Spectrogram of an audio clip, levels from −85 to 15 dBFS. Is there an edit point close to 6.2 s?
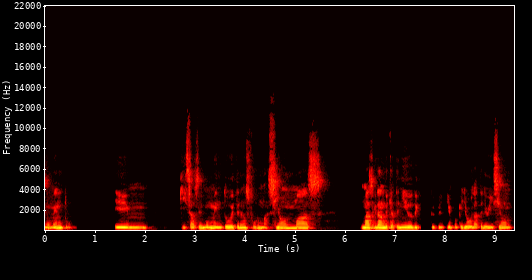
no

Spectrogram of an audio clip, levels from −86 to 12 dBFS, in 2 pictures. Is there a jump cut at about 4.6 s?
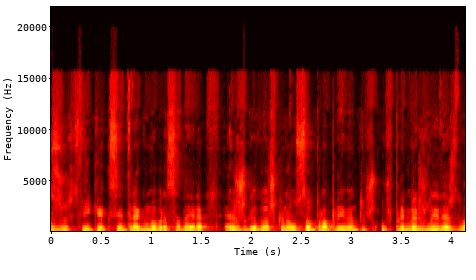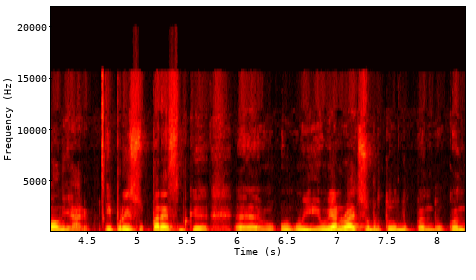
yes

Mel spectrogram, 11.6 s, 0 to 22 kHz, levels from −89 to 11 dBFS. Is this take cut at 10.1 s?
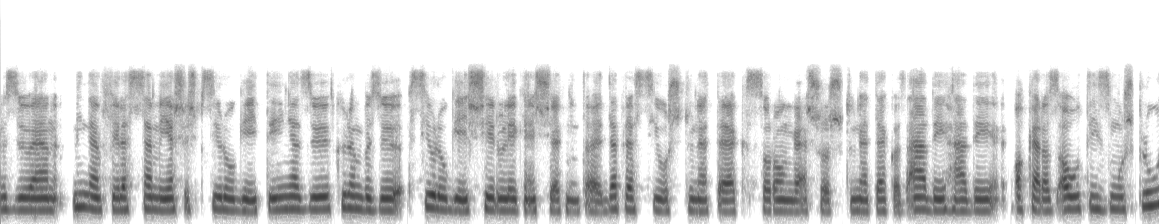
yes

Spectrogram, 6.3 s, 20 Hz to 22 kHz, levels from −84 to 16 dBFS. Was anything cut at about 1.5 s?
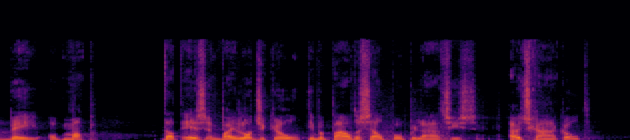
yes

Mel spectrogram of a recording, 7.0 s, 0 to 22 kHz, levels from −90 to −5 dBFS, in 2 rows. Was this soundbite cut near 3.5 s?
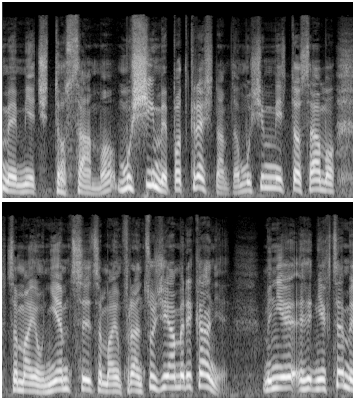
no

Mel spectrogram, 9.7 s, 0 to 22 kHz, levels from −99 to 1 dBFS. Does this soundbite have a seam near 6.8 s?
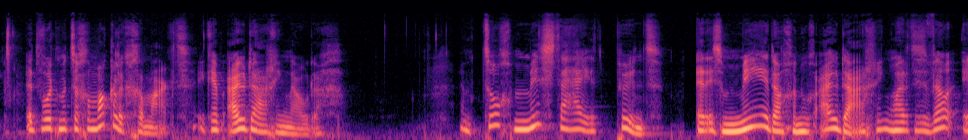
yes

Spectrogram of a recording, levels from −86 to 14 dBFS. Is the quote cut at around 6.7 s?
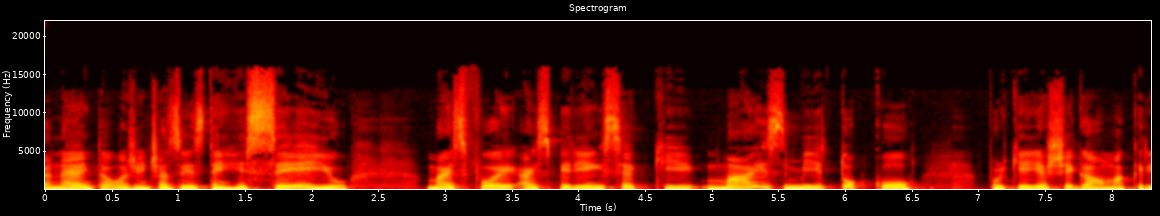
no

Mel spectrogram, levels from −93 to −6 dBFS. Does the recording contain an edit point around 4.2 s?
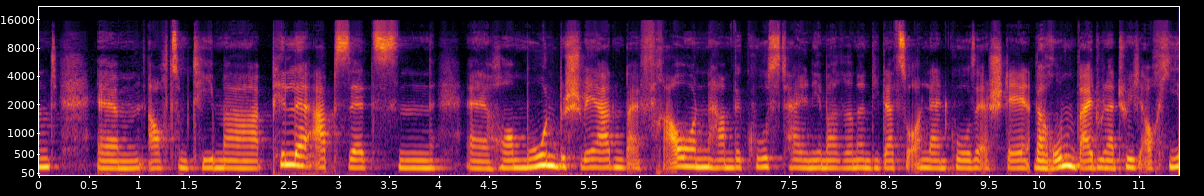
no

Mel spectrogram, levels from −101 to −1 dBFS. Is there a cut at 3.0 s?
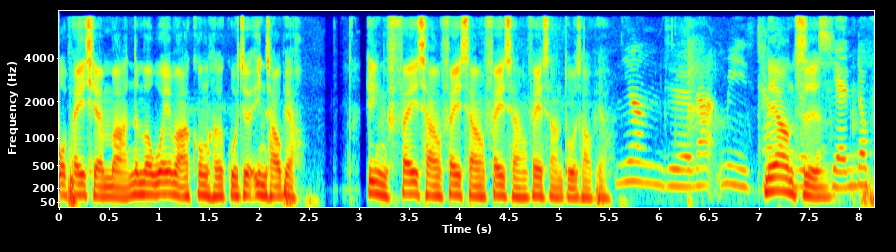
yes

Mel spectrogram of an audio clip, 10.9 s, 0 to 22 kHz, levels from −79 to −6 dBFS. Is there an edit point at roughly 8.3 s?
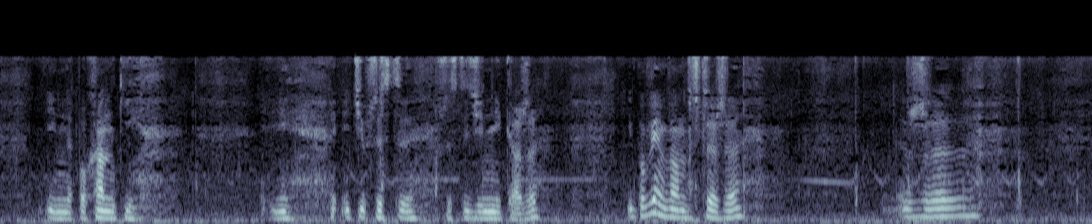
no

